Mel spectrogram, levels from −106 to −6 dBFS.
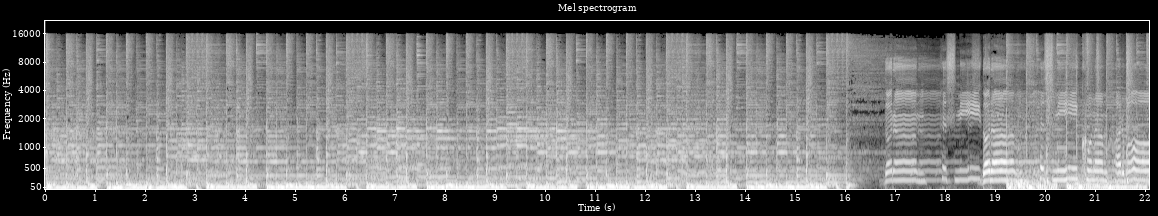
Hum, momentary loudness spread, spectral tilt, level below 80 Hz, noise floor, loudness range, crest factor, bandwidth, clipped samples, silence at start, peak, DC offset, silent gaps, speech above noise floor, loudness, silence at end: none; 7 LU; -5 dB/octave; -14 dBFS; -34 dBFS; 4 LU; 12 dB; 16.5 kHz; under 0.1%; 0 s; 0 dBFS; under 0.1%; none; 24 dB; -13 LUFS; 0 s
